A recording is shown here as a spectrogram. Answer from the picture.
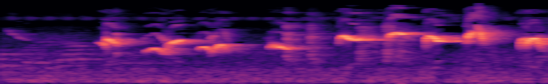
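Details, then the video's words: Greater green leafbird singing in the energetic, nonstop 'gacor ngebren' style: a string of bright whistled and slurred notes, rising then falling, with later phrases climbing higher and sharper, over a faint low hum. "CUCAK IJO GACOR NGEBREN"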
